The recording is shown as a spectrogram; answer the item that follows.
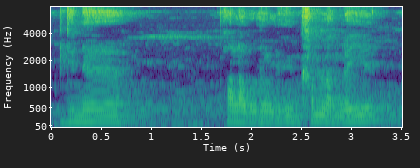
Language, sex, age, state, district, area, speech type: Bodo, male, 60+, Assam, Chirang, rural, spontaneous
